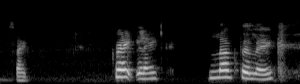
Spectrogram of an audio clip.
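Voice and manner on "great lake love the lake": put-on English accent, pitched a bit high. Retelling pretending to be from Surrey: retelling her put-on English accent. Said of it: "my English accent story".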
